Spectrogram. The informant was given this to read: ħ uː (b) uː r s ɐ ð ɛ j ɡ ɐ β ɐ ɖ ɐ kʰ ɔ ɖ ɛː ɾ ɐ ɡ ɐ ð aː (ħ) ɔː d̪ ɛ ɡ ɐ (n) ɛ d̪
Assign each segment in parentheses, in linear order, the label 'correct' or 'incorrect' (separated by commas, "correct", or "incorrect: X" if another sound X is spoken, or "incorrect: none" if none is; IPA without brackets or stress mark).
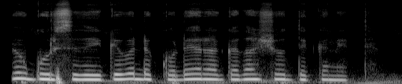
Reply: incorrect: ɡ, incorrect: ʃ, correct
